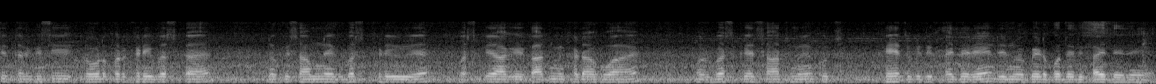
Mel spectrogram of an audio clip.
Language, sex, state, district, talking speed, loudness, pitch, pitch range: Hindi, male, Chhattisgarh, Bastar, 220 wpm, -22 LUFS, 120 Hz, 115-125 Hz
